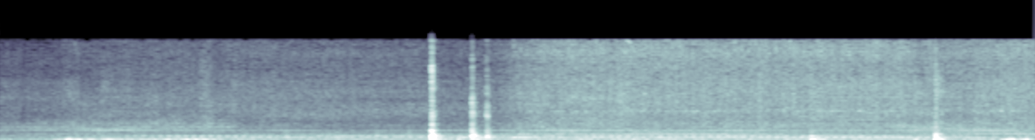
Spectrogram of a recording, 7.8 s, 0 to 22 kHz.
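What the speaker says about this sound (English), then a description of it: "just a good running vortec" A 2005 Chevrolet Silverado 2500 HD utility service-body truck with its Vortec engine idling steadily under the open hood, a smooth, even mid-pitched hum with a couple of brief clicks and knocks near the microphone.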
